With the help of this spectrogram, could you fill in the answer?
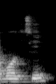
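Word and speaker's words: ب: যাব বা হরফের মত একসাথে মিলে ছোট করে একটা আওয়াজ বা বের হয় আমরা দুইটা টু একত্রিত করি বা বা আমার টোটা দিকে লক্ষ্য রাখতে পারেন বা বা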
